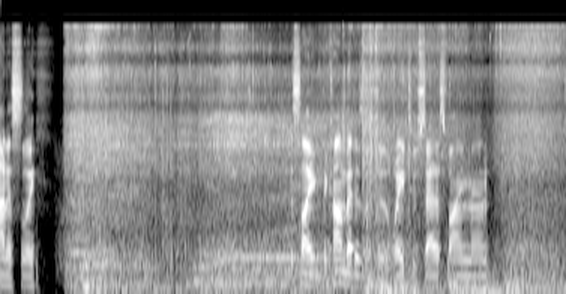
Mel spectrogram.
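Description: A huge creature roars and growls deeply.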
